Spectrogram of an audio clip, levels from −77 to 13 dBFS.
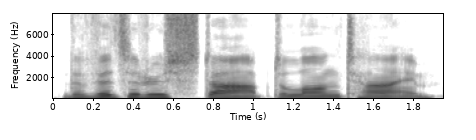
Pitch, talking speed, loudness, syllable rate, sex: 150 Hz, 185 wpm, -17 LUFS, 4.9 syllables/s, male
